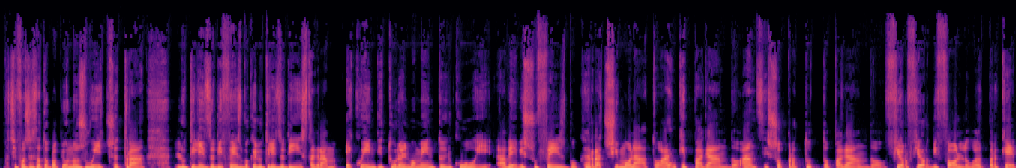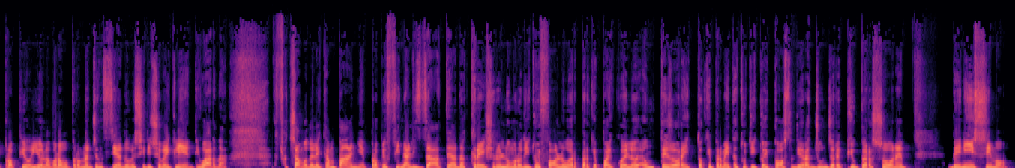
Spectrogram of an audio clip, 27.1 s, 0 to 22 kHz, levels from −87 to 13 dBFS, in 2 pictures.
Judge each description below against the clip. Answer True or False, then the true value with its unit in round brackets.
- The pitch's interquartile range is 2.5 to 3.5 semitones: False (4.3 semitones)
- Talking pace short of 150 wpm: False (170 wpm)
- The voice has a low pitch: False (145 Hz)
